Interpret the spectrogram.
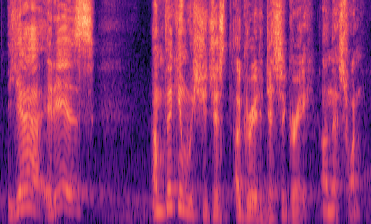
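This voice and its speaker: A man's voice: on the high side, wildly swooping pitch, fairly quick, fairly bright tone, a little hiss or hum. An actor playing an eager, needy, over-friendly chatty man in a video game. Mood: eager, chummy. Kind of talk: video game character acting.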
